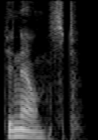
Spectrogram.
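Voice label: "denounced", British English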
